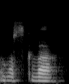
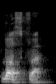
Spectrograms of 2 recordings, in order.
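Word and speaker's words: Москва: I'm not I'm sure there's a Russian speaker here who can tell me that Moscow is it's for sure. Mosva. It's Mosva, right?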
